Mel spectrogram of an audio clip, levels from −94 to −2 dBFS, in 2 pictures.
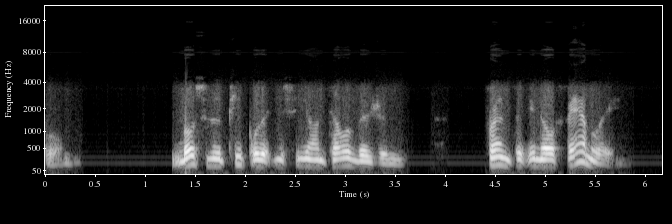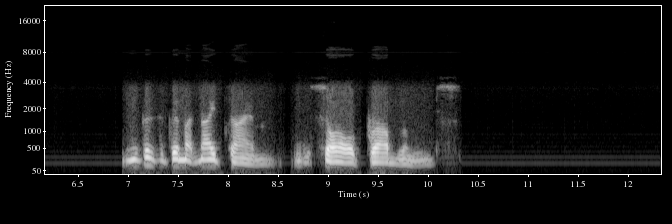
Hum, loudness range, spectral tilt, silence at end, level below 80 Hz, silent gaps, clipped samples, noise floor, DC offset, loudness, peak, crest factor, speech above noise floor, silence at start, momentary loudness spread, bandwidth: none; 4 LU; -9.5 dB/octave; 2.3 s; -72 dBFS; none; under 0.1%; -76 dBFS; under 0.1%; -19 LUFS; -2 dBFS; 20 dB; 57 dB; 0 s; 18 LU; 4 kHz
